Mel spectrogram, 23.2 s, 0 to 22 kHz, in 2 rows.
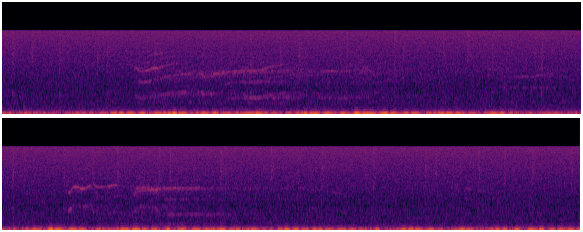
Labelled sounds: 2.6	3.8	killer whale, Bigg's (transient), 1.1 to 3.5 kHz
4.1	5.7	killer whale, Bigg's (transient), 1.1 to 2.3 kHz
12.9	15.2	killer whale, Bigg's (transient), 1.1 to 2.0 kHz

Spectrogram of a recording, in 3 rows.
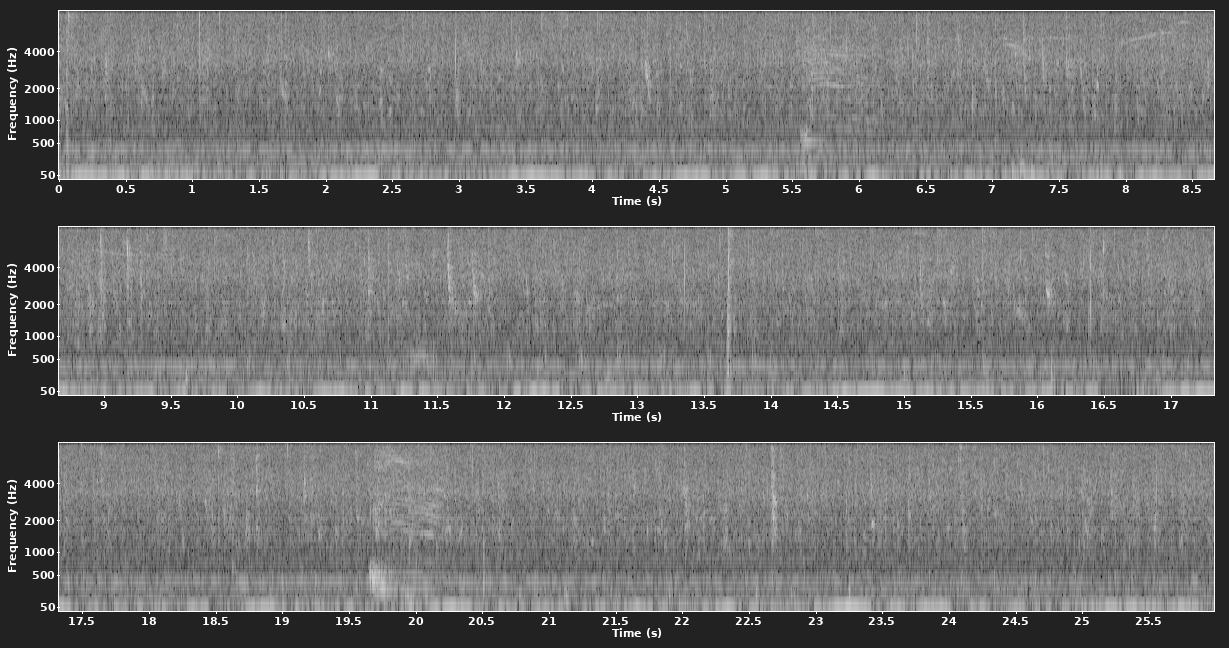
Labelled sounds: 5.6	6.3	killer whale, southern resident, J pod, call S04, 0.29 to 5.5 kHz
7.0	9.7	killer whale, southern resident, whistle, 4.0 to 6.9 kHz
12.6	12.9	killer whale, southern resident, 1.5 to 2.3 kHz
19.6	20.4	killer whale, southern resident, J pod, call S04, 0.18 to 8.0 kHz
21.0	25.9	vessel noise, 0 to 8.0 kHz

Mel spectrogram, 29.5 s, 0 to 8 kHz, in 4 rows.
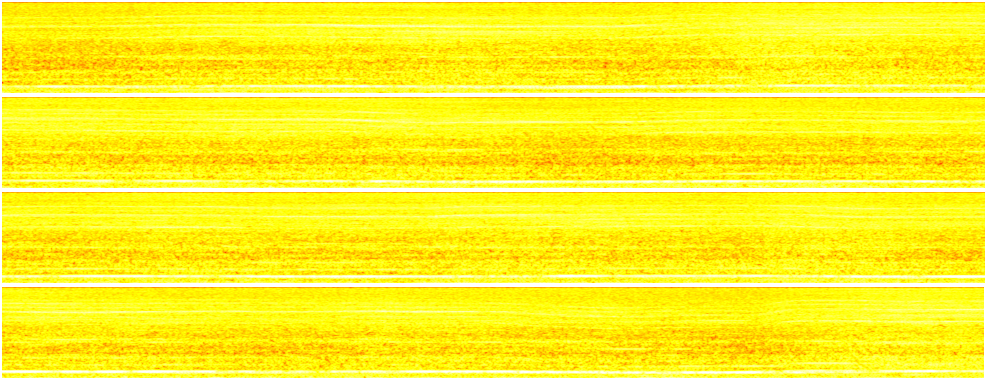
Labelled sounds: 0.0	3.8	vessel noise, 2.3 to 5.1 kHz
4.3	5.5	vessel noise, 2.3 to 6.6 kHz
6.3	6.9	vessel noise, 3.3 to 4.7 kHz
7.5	8.6	vessel noise, 2.4 to 5.2 kHz
8.9	11.6	vessel noise, 3.1 to 7.9 kHz
12.1	13.0	vessel noise, 2.3 to 4.9 kHz
13.7	17.5	vessel noise, 3.2 to 4.9 kHz
18.0	22.9	vessel noise, 2.3 to 5.1 kHz
23.4	23.7	vessel noise, 3.4 to 3.6 kHz
24.7	25.2	vessel noise, 2.8 to 3.6 kHz
26.0	29.4	vessel noise, 0.90 to 5.1 kHz

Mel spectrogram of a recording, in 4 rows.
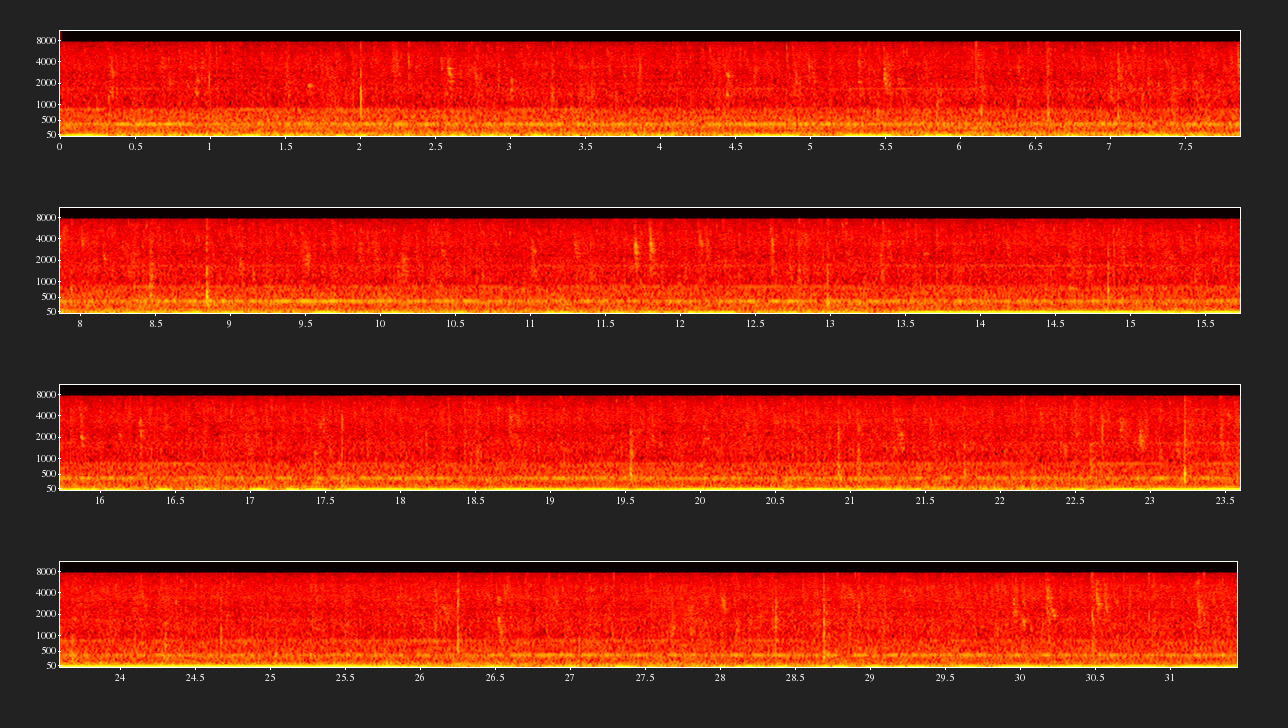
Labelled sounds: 26.4	31.4	vessel noise, 0 to 8.0 kHz

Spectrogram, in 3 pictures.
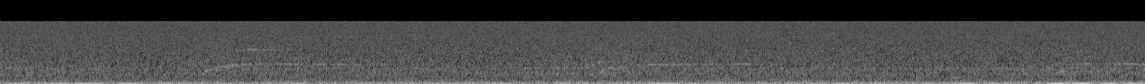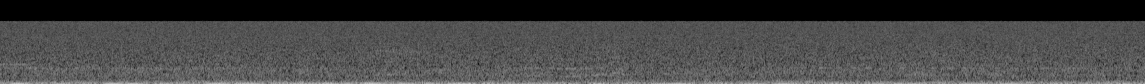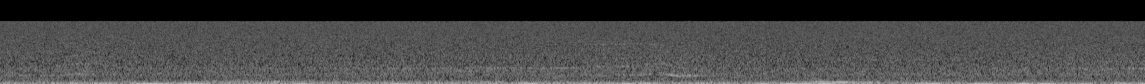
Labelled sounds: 2.2	2.6	humpback whale, 0.80 to 2.0 kHz

